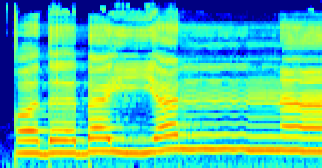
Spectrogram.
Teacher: Nunnya adalah gunnah musyaddadah karena nunnya bertasydid. Maka cara bacanya didengungkan. Tahan dengungannya kurang lebih 2 harokat.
